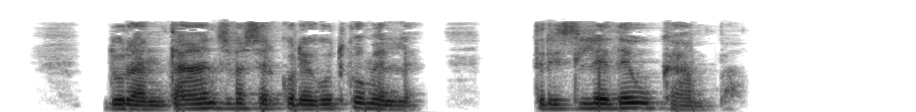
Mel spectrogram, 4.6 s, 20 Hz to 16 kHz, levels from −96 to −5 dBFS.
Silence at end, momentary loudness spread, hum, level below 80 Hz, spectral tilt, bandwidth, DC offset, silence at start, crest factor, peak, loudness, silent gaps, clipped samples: 0.9 s; 11 LU; none; -50 dBFS; -4.5 dB/octave; 8 kHz; under 0.1%; 0.55 s; 16 dB; -2 dBFS; -17 LUFS; 2.41-2.66 s; under 0.1%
